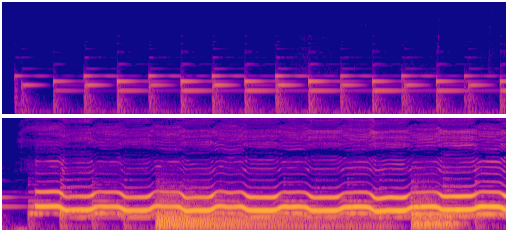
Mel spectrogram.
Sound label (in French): Ouverture Sop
